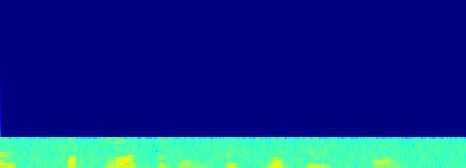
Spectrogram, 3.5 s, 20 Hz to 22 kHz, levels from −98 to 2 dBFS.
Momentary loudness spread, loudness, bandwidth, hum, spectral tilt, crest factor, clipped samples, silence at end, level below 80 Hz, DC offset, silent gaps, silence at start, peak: 8 LU; -41 LUFS; 4.2 kHz; none; -1.5 dB/octave; 20 dB; under 0.1%; 0 s; -64 dBFS; under 0.1%; none; 0 s; -20 dBFS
